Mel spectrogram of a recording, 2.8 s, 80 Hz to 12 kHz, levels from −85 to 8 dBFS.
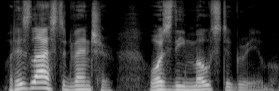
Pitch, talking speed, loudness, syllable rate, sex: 140 Hz, 170 wpm, -19 LUFS, 5.7 syllables/s, male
